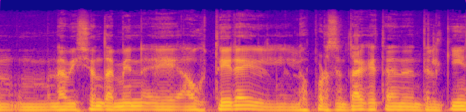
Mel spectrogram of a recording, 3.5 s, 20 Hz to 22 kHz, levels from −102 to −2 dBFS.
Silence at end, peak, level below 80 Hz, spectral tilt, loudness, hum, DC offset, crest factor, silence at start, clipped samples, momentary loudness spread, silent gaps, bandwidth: 0 s; 0 dBFS; -44 dBFS; -6 dB/octave; -17 LUFS; none; under 0.1%; 16 dB; 0 s; under 0.1%; 5 LU; none; 14 kHz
